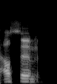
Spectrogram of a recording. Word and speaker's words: Al Simmons: I'm saying this right. It's Al Simmons, right? – Yep. – Yeah, Al Simmons.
